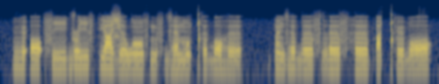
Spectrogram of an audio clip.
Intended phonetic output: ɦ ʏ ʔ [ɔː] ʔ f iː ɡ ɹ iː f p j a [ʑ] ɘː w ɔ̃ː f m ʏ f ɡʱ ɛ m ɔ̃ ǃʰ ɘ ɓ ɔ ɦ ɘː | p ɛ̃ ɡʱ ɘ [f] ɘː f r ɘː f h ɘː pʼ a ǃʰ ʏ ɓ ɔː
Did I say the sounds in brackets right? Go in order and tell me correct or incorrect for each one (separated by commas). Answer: correct, correct, incorrect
